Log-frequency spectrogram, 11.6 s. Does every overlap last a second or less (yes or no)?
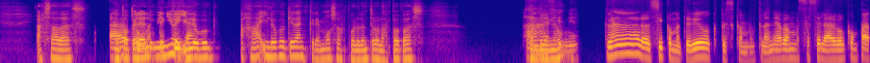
no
